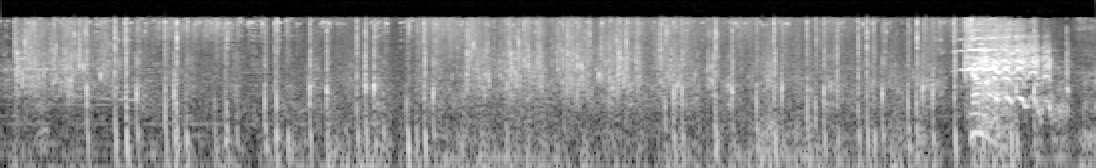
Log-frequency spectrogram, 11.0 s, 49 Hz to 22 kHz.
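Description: Roach, the horse in The Witcher 3: Wild Hunt, gallops in a long, fast, steady drumming of hooves that runs throughout, with a brief loud snort or whinny close by near the end.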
